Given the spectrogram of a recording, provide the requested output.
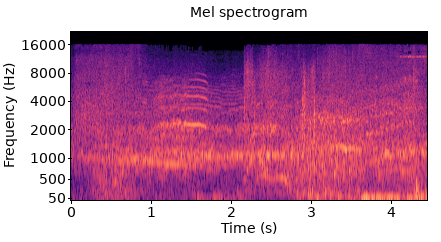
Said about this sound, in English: Todd opens his eyes and brakes. The car skids to a stop before Quinn, Logan, and Michael.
